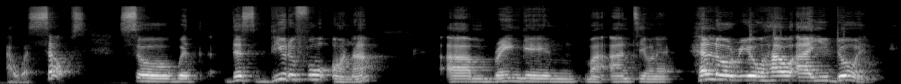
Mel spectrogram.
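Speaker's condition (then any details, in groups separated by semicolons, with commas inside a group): No condition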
